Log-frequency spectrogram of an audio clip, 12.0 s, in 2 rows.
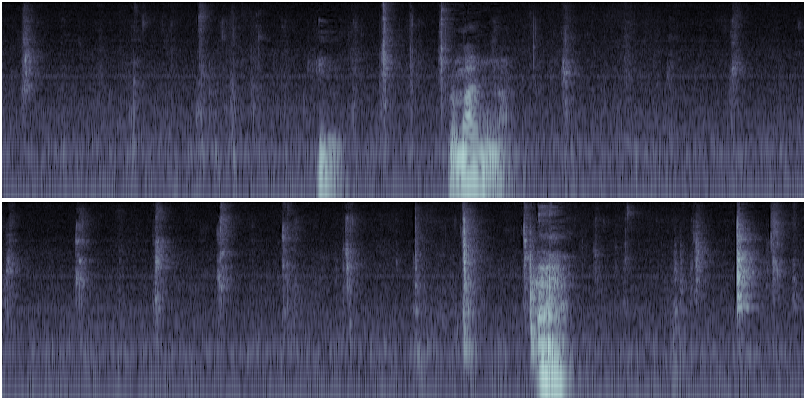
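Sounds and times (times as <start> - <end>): wet smacking chewing: 0.0 - 12.0.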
